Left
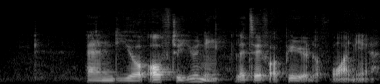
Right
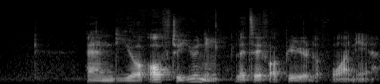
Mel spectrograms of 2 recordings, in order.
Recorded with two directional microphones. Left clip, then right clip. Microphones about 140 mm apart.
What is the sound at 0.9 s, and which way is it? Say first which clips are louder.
Speech: left 1 dB; 10° left (ahead or behind).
